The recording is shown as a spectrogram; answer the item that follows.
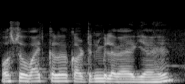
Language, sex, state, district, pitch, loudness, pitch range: Hindi, male, Arunachal Pradesh, Lower Dibang Valley, 140 Hz, -12 LUFS, 125-150 Hz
